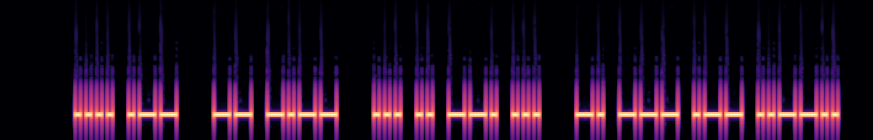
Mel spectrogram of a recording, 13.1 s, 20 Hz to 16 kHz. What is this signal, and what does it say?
Morse code, heard as a keyed tone, about 15 wpm, 700 Hz. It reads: HW MY SIGS NOW?
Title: Common QSO Phrases 15wpm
